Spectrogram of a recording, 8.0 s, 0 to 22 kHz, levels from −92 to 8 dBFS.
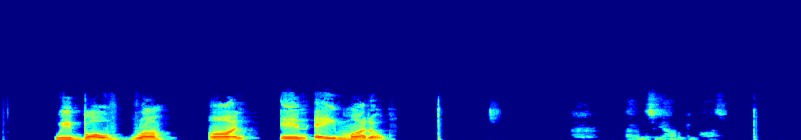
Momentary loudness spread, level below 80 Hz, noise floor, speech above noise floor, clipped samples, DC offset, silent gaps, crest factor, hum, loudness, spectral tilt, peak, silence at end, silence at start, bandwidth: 7 LU; -64 dBFS; under -90 dBFS; over 75 dB; under 0.1%; under 0.1%; 1.86-2.08 s, 2.66-2.78 s, 4.06-4.36 s, 4.53-4.88 s, 5.08-5.68 s, 6.07-6.22 s; 16 dB; none; -15 LUFS; -4.5 dB/octave; -2 dBFS; 1.5 s; 0.55 s; 7 kHz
